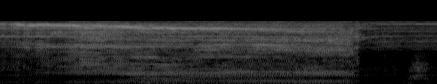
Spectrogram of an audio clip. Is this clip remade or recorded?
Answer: remade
